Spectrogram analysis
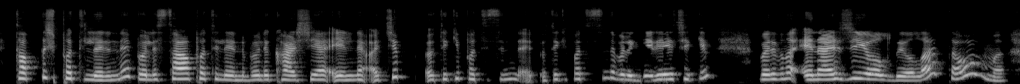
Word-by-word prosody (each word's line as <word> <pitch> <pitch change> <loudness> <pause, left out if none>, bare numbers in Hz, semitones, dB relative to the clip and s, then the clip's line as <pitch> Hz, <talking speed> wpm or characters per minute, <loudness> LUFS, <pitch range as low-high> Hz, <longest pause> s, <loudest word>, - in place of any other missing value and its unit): tatlış 270 +3 +1
patilerini, 230 - 0
böyle 230 -1 +2
sağ 250 +2 +6
patilerini 220 -7 -2
böyle 210 0 0
karşıya 215 +1 +1
elini 205 +1 0
açıp 340 - -4
öteki 235 +7 -5
patisini 235 0 -7
de - - -9
öteki 225 +5 -9
patisini 255 +5 -9
de 290 - -4
böyle 220 -3 +2
geriye 215 +5 +2
çekip 285 - -7 0.4
böyle 230 +1 +3
buna 255 +2 -1
enerji 230 +4 +5
yolluyorlar, 195 - +2 0.2
tamam 465 -1 -2
mı? 170 -8 -6
230 Hz, 140 wpm, -23 LUFS, 205-255 Hz, 0.4 s, sağ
